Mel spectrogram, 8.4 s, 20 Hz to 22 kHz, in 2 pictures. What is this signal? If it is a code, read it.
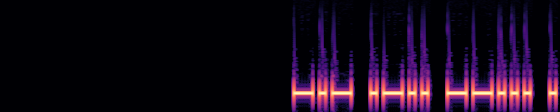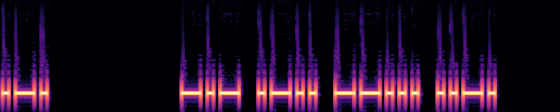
Morse code, heard as a keyed tone, about 25 wpm, 700 Hz. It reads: KL7F KL7F
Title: DXCC-100 Call Signs - 4 Characters - Repeated 3x - 25wpm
